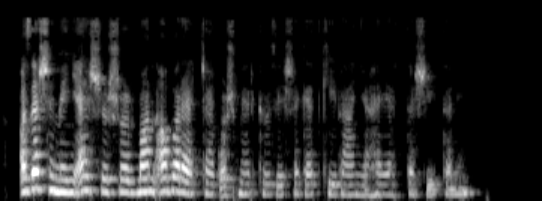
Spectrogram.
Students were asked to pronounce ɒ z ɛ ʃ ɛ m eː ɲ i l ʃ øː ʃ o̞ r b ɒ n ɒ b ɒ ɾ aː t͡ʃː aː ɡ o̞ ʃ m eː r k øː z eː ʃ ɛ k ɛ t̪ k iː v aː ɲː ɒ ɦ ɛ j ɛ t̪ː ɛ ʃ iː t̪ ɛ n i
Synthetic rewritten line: ɒ z ɛ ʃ ɛ m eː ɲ ɛ l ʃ øː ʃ o̞ r b ɒ n ɒ b ɒ ɾ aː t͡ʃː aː ɡ o̞ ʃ m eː r k øː z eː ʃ ɛ k ɛ t̪ k iː v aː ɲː ɒ ɦ ɛ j ɛ t̪ː ɛ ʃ iː t̪ ɛ n i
